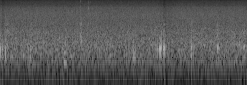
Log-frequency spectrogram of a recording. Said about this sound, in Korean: 물소리가 장난이 아닌데?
